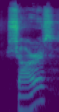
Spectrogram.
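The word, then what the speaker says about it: Shars: It's made by Chars. I think that's how you say it. S H A R S.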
